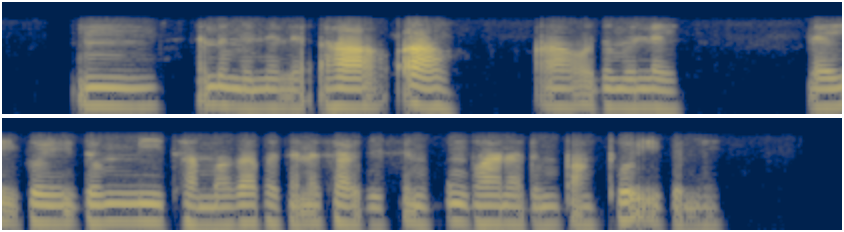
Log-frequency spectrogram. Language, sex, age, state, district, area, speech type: Manipuri, female, 60+, Manipur, Imphal East, rural, conversation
